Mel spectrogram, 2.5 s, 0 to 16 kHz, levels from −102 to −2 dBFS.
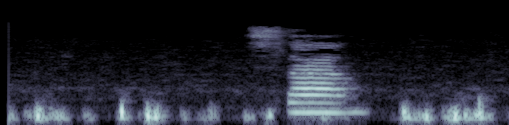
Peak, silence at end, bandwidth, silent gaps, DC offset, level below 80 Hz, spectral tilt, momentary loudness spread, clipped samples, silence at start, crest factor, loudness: -8 dBFS; 0.1 s; 7.8 kHz; none; under 0.1%; -60 dBFS; -7.5 dB/octave; 17 LU; under 0.1%; 0.05 s; 22 dB; -28 LUFS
